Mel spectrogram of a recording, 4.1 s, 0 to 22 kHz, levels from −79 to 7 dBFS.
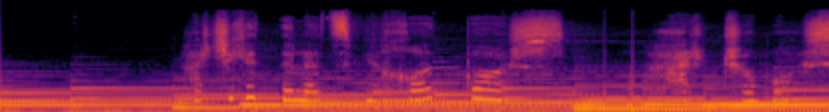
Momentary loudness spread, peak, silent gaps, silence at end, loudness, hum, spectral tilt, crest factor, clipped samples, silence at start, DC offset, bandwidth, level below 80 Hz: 6 LU; -8 dBFS; none; 0 s; -24 LUFS; none; -5 dB/octave; 14 dB; under 0.1%; 0 s; under 0.1%; 16 kHz; -36 dBFS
